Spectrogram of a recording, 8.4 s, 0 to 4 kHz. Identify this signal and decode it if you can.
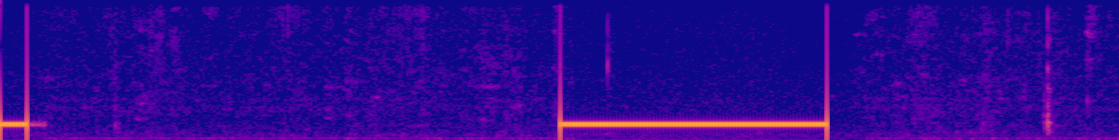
Ringback tone (North America), 440 + 480 Hz.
